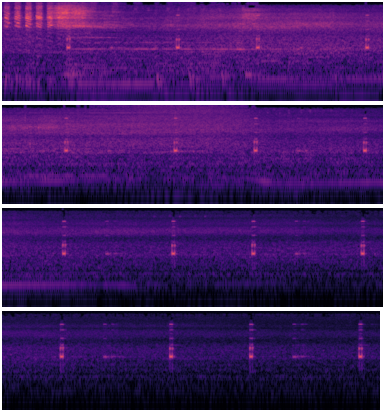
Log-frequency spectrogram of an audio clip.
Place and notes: Cnr St Heliers Bay Rd & Long Drive - Atmos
